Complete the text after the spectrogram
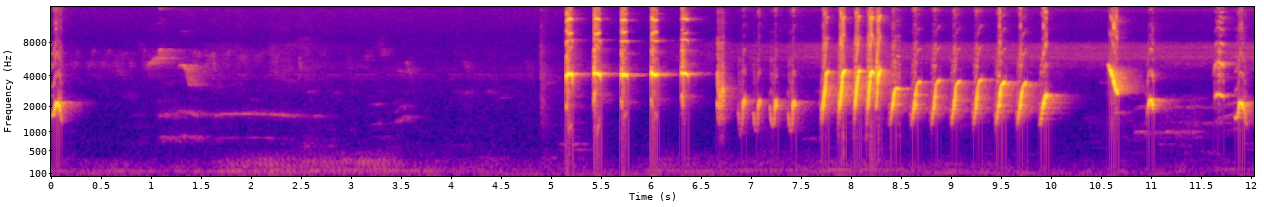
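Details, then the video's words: Greater green leafbird song meant to stir young leafbirds to imitate and sing: after near silence, sharp clicking notes break into rapid trilled rattles and loud slurred whistles. "PANCINGAN CUCAK IJO BAHAN ATAU BAKALAN AGAR CEPAT GACOR"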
